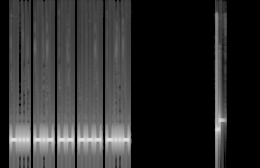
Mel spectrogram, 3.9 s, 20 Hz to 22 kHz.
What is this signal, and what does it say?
Morse code, heard as a keyed tone, about 40 wpm, 700 Hz. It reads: BKMOX
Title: Code Groups - 5 Letters - 40wpm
